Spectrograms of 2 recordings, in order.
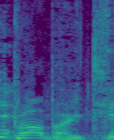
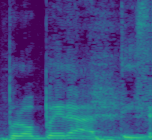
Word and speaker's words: Properati: No es Properti. – Sí, estaban preguntándonos acá. – Yo digo más italiano, Properati.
